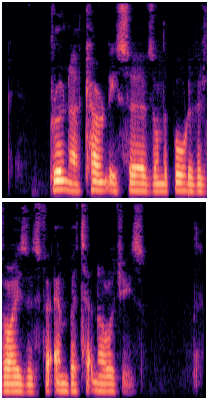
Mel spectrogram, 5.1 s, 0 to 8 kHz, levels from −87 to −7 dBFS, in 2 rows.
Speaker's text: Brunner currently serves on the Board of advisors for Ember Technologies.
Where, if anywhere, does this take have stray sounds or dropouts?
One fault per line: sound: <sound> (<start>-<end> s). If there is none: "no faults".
no faults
